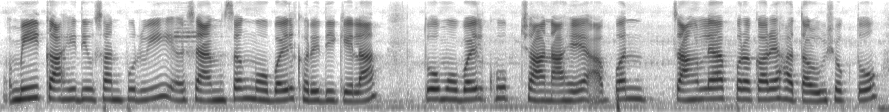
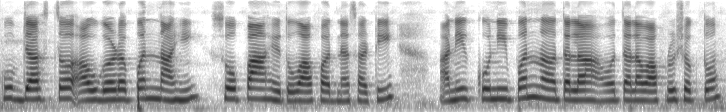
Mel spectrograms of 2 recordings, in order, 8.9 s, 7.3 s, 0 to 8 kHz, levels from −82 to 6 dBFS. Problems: constant background noise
